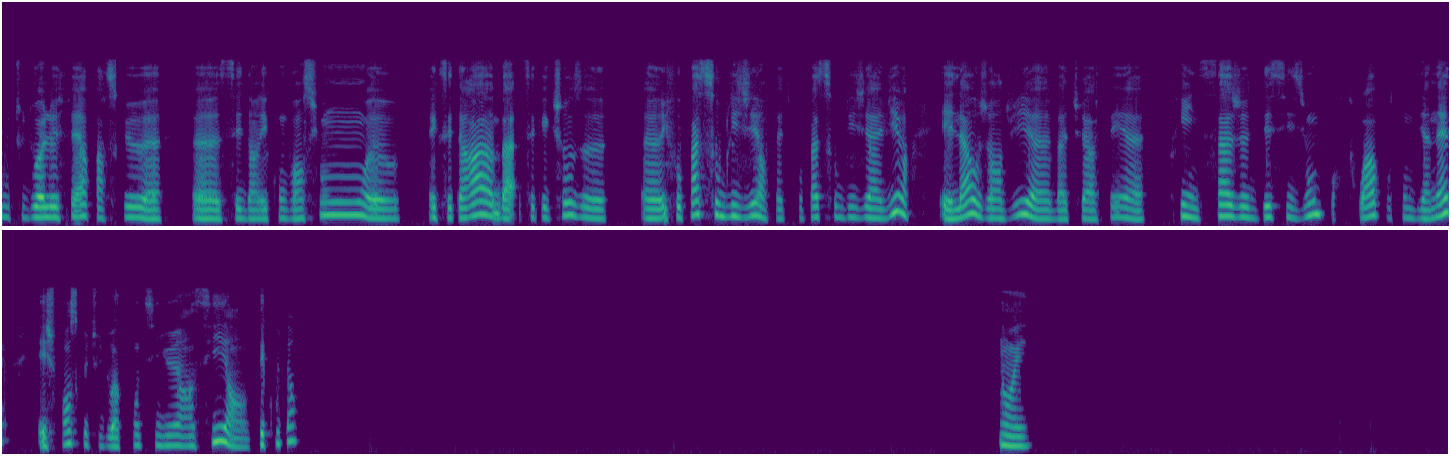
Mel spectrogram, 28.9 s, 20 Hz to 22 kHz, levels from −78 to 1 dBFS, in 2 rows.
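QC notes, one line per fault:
No faults found; the speech sits in a G.722 wideband channel that fits the full 64 kbit/s rate, band-limited to about 7.8 kHz, with at most a faint upper-band hiss.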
